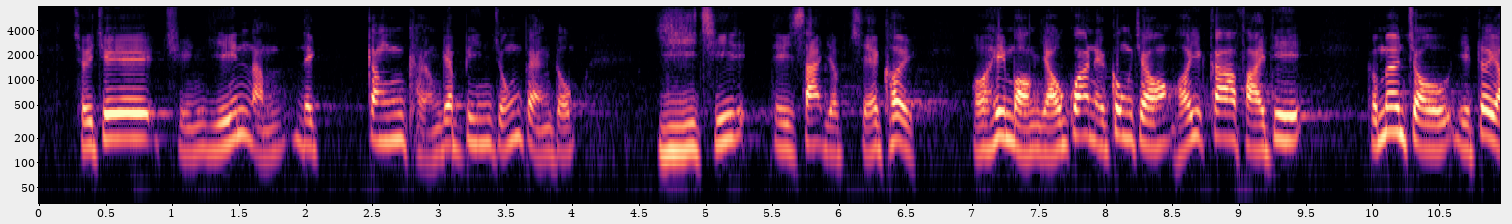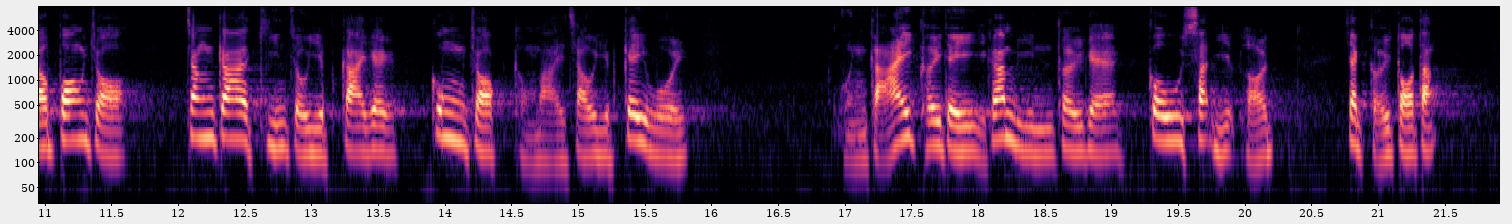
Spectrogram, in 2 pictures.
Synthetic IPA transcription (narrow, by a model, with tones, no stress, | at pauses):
t͡ʃʰɵ˨˩jt͡ʃyː˧˥t͡ʃʰyː˨˩njiː˨˥nnɐ˨˩mlɪ˨kː | ɐ˧ŋkʰœː˨˩ŋkɛ˧piː˧nt͡ʃʊ˨˥ŋpɛː˨ŋt̪ʊ˨k̚ | jiː˨˩t͡sʰiː˨˧ne˨jsaː˧t̚jɐ˨p̚sɛː˨˧kʰɵ˥ɥŋɔː˨˧ɦe˥jmɔː˨ŋjɐ˨˧wkʷaː˥nkɛ˧kʊ˥ŋt͡sɔː˧k̚hɔː˨˥jiː˨˧kaː˥faː˧jt̪iː˥ | kɐ˨˥mjœː˨˥ŋt͡so˨wjɪ˨k̚t̪o˥wjɐ˨˧wpɔː˥ŋt͡sɔː˨ | t͡sɐ˥ŋkaː˥kiː˧nt͡so˨wjiː˨p̚kaː˧jkɛː˧kʊ˥ŋt͡sɔː˧k̚t̪ʰʊ˨˩ŋma̰ː˨˩jt͡sɐ˨wjiː˨p̚ke˥jwuː˨j | wuː˨˩nka̰ː˨˥jkʰɵ˨˧ɥt̪e˨jjiː˨˩kaː˥miː˨nt̪ɵ˧ɥkɛː˧ko˥wsɐ˥t̚jiː˨p̚lɔː˨˥j | jɐ˥t̚kɵ˨˥ɥt̪ɔː˥t̪ɐ˥k̚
